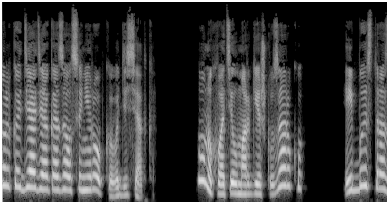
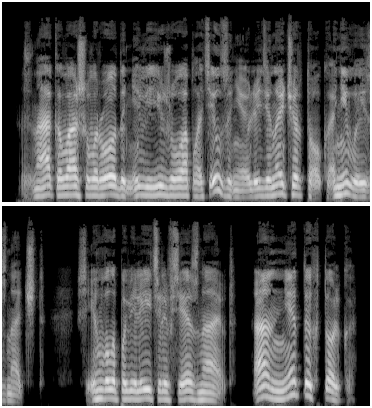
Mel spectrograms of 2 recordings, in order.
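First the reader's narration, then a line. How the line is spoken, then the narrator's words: Gruff mutter. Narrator (Russian): буркнул он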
